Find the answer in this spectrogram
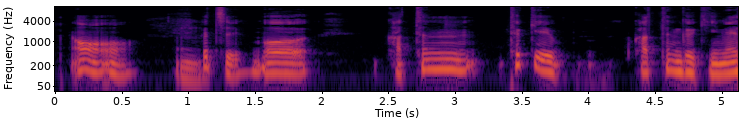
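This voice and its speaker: A man at medium pitch, very slow in pace, with lively intonation. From Canada. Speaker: translator. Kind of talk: interview.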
